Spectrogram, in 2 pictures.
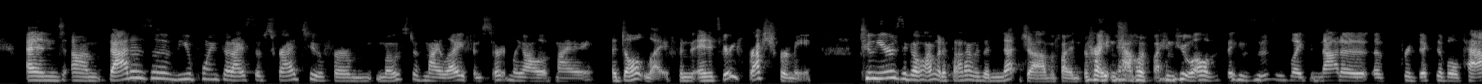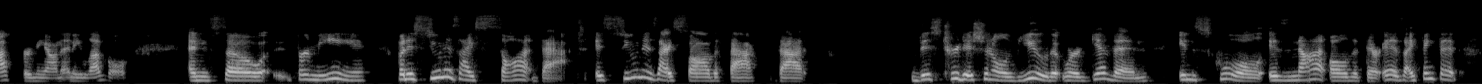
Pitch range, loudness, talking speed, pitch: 175-245 Hz, -24 LUFS, 200 wpm, 195 Hz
